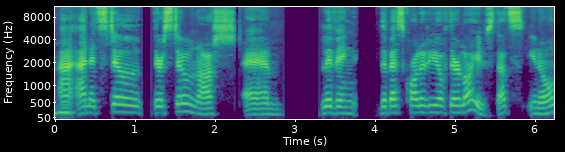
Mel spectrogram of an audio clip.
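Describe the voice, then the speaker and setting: A woman with a Cork accent and fairly even intonation. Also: medium pitch for a woman. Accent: Cork Irish. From Cork, Ireland. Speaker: endometriosis advocate. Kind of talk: podcast interview answer.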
